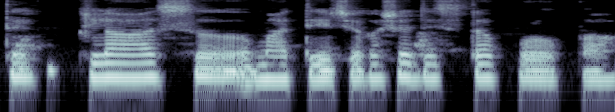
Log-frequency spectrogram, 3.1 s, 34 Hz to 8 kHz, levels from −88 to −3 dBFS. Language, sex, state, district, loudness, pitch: Konkani, female, Goa, North and South Goa, -22 LUFS, 175 Hz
